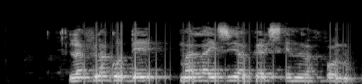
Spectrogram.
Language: Esperanto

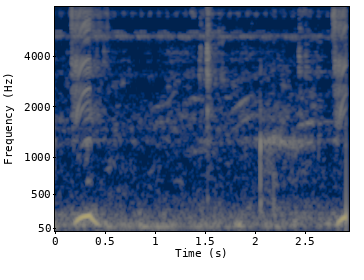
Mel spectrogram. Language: Bhojpuri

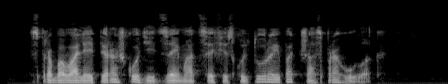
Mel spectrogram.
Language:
Belarusian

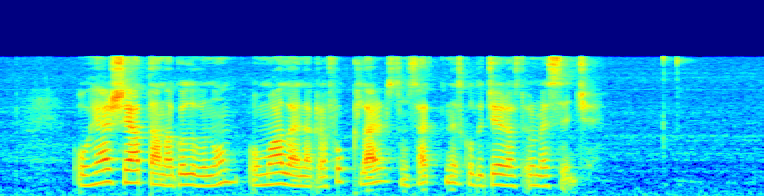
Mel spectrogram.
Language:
Faroese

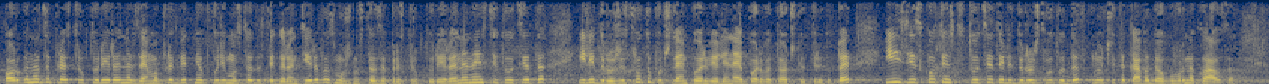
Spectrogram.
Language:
Bulgarian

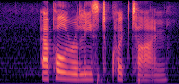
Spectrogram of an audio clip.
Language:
English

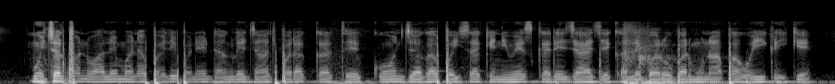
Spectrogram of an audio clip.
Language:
Chhattisgarhi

